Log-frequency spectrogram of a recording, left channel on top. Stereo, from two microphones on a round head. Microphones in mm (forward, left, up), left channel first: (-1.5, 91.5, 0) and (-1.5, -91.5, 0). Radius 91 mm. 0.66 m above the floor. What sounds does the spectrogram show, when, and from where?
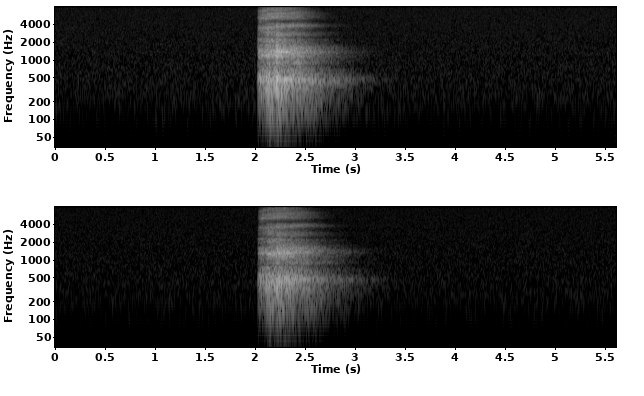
2.0 s a cough: 50° left (ahead or behind), 0.7 m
